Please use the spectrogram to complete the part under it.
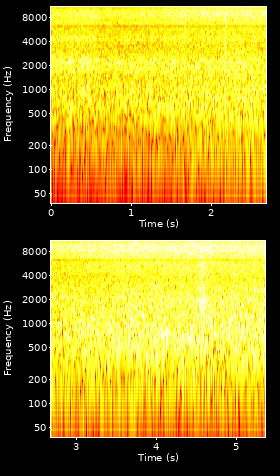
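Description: Rainwater streams flood through a yard near greenhouses during a downpour, making a steady, dense rushing hiss that grows slightly louder and continues without a break.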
